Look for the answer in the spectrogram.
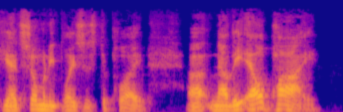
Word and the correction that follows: Eel Pie Island: I never was in it, but I've been by it. Did I pronounce that right? – No. It's Eel Pie Island.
